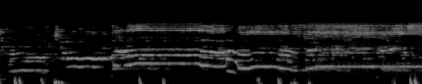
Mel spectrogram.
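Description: Music with a sung melody of long held notes that slide from pitch to pitch, over scattered short low thumps.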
